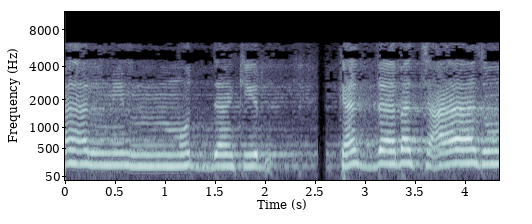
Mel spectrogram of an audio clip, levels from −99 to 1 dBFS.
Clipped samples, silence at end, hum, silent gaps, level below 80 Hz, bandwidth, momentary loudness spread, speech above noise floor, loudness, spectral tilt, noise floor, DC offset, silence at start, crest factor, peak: under 0.1%; 0 s; none; none; -54 dBFS; 6.6 kHz; 12 LU; 22 dB; -17 LUFS; -6 dB/octave; -38 dBFS; under 0.1%; 0 s; 14 dB; -4 dBFS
